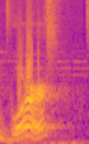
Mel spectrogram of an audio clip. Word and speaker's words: were: Importante saber que were parece muito com where, que é onde. Só que o where se escreve com H e a pronúncia fica aberta. Where. Né? A palavra onde ou aonde. E were não tem H e você não escreve com você pronuncia ele mais fechado, were.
